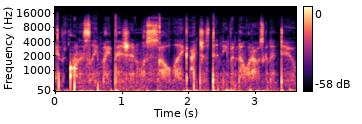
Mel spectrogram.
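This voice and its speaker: A woman whispers over noticeable background noise. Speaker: interior design college student. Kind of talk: ASMR ramble talking to camera, explaining a school project. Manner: close whispers, casual chatty.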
